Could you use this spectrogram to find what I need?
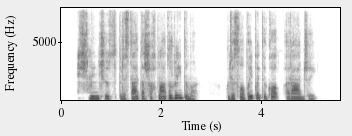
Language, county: Lithuanian, Vilnius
